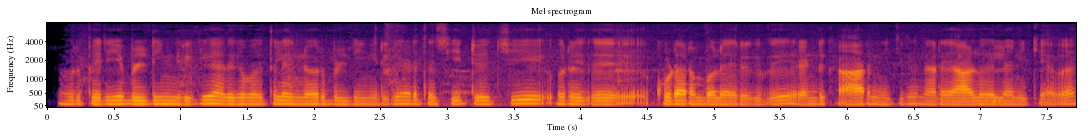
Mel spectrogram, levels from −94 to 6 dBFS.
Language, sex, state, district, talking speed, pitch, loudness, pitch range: Tamil, male, Tamil Nadu, Kanyakumari, 180 wpm, 115 Hz, -18 LUFS, 110-120 Hz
